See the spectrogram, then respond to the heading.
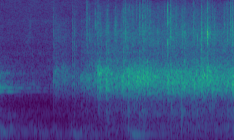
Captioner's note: applause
